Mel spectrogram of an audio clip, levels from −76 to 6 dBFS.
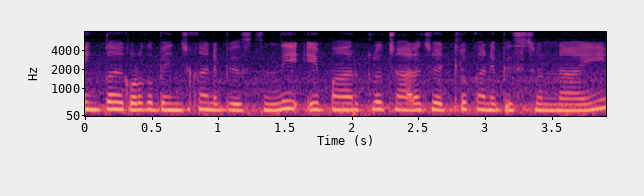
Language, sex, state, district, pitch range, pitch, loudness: Telugu, female, Andhra Pradesh, Guntur, 225-250 Hz, 235 Hz, -14 LUFS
